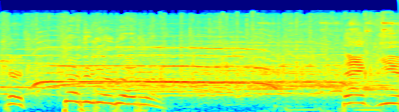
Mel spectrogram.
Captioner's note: audience cheering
